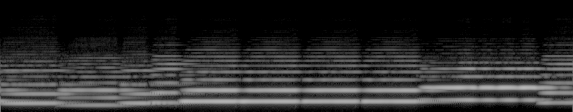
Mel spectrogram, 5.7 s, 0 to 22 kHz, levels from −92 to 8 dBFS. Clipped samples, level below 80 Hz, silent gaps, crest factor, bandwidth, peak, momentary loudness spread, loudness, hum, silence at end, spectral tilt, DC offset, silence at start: under 0.1%; under -90 dBFS; none; 10 dB; 5.4 kHz; -18 dBFS; 9 LU; -28 LUFS; none; 0 s; -4.5 dB/octave; under 0.1%; 0 s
